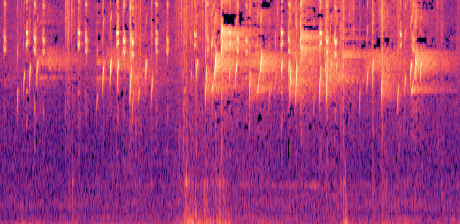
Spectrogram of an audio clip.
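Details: Goldfinch song meant to encourage singing: fast tinkling twitters and short buzzy trills high in pitch, with a louder jumbled burst near the middle and low thumps beneath.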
